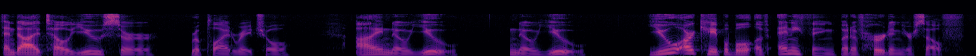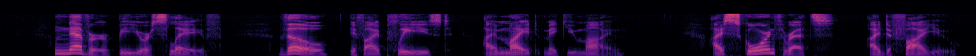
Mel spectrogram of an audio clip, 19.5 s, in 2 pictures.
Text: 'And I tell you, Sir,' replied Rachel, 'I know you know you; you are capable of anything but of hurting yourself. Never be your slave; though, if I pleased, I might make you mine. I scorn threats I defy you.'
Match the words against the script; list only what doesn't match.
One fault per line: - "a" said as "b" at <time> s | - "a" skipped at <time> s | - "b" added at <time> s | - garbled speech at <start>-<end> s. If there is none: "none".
none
